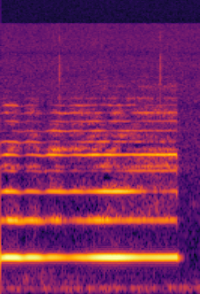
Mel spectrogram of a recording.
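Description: A wooden end-blown flute holds one long, steady note, then stops cleanly shortly before the end as the player breaks for breath.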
